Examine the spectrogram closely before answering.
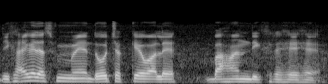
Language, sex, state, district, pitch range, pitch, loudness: Hindi, male, Assam, Kamrup Metropolitan, 120-140 Hz, 130 Hz, -16 LUFS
